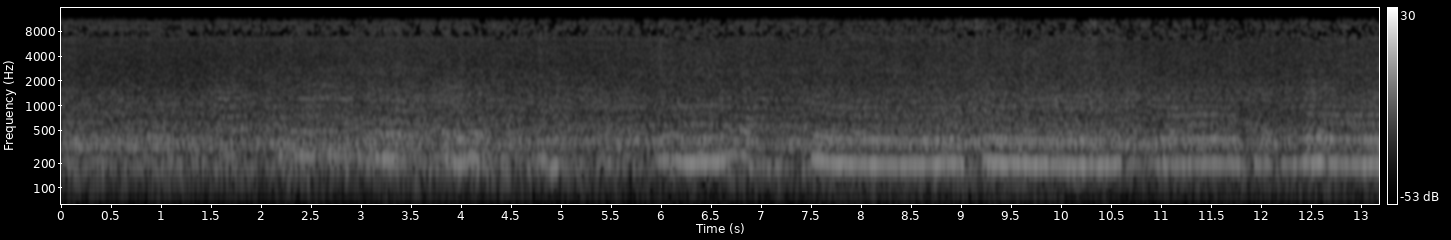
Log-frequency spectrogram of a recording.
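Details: Bees buzzing among flowers in a sunny meadow: a steady, low droning hum with shifting tonal bands that slide up and down in pitch as insects pass, continuous throughout.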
